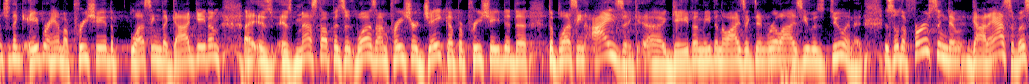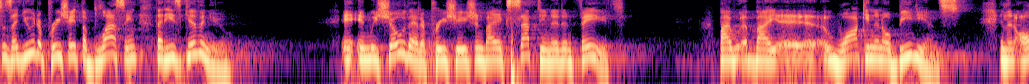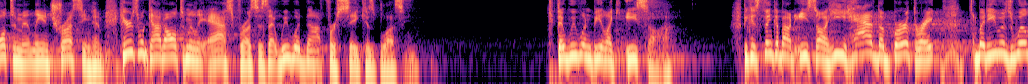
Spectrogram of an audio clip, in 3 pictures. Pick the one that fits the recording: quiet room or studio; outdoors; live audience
live audience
